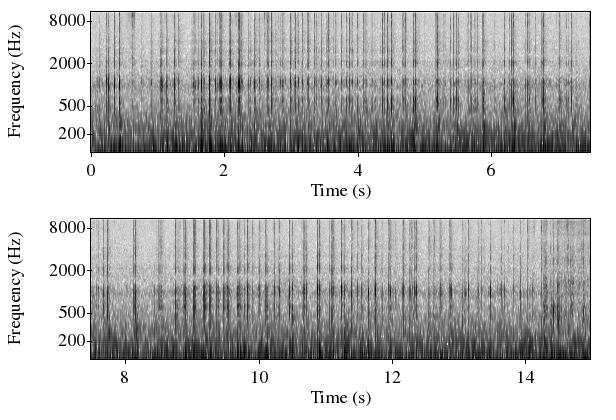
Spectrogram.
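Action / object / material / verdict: scrape / paperback book with glossy paper cover / paper / none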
